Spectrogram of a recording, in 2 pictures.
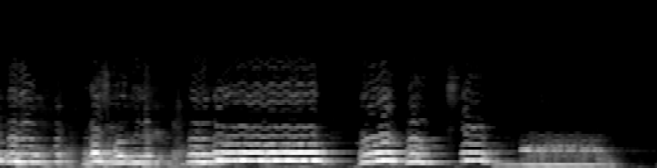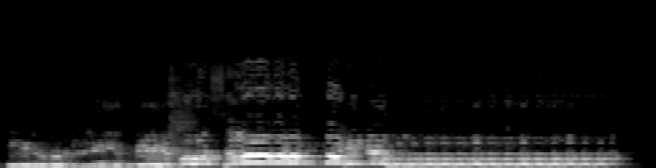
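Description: A woman singing solo in an operatic style, with wide vibrato and long held high notes in separate phrases, and a brief pause about six seconds in. A faint steady low hum runs under the second half.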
